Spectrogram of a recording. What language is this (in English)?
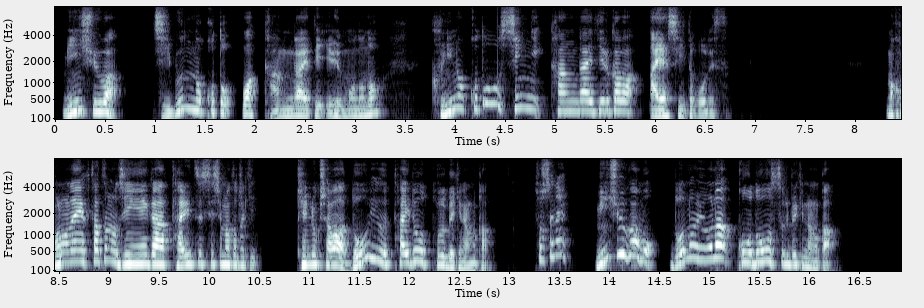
Japanese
